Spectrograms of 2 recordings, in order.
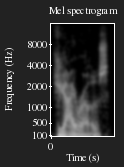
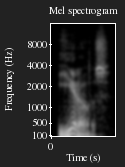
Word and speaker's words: gyros: Well, yeah, the the gyros and uh we have And it's not gyros, it's gyros.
